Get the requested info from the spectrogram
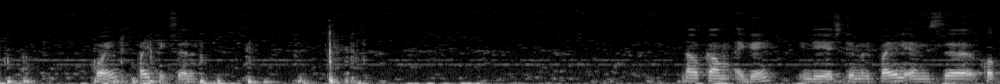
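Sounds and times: soft low thumps: 0:00.0 - 0:05.0
faint steady hum: 0:00.0 - 0:10.0.

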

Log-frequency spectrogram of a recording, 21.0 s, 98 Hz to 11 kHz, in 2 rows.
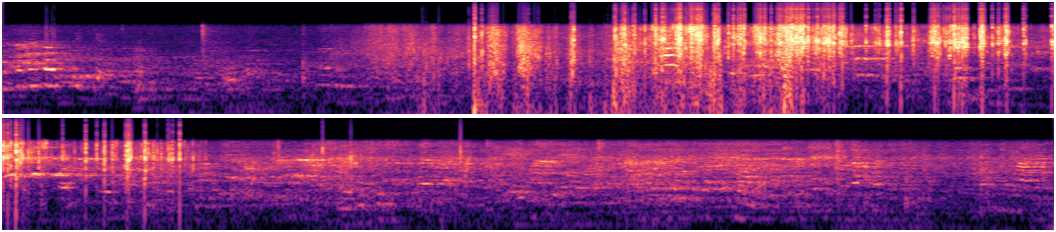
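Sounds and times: muffled voices: 0:00.0 - 0:21.0
microphone rubbing and crackling: 0:03.2 - 0:16.0.

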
